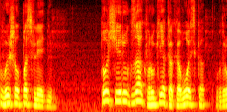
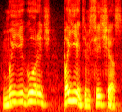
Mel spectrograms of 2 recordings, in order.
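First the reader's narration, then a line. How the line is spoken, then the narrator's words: Cheerful. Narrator (Russian): Под Глеба бодро начал Васька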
